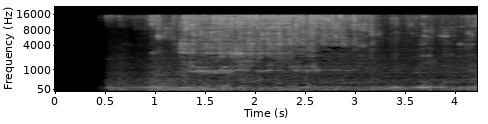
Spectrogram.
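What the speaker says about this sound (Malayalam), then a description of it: "ഇനി ഇതിലേക്ക് നമുക്ക് മാവ് ഒഴിച്ചു കൊടുക്കാം." Traditional unniyappam batter made from ground rice is poured into hot oil and sets off a sudden, loud hissing sizzle that holds steady for a few seconds before easing slightly.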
